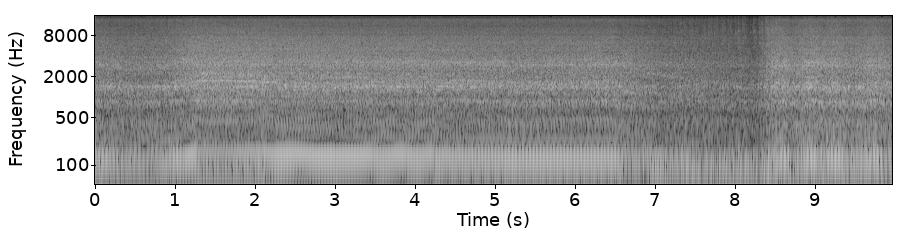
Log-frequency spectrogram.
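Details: 1982 Honda CX500 twin, neglected for years, carbs cleaned and bench-synced with a welding rod: revs up, then idle sags and hunts unevenly with pitch falling away as if about to die; carb idle problem suspected, cause unknown.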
